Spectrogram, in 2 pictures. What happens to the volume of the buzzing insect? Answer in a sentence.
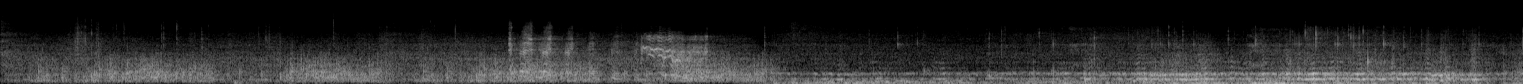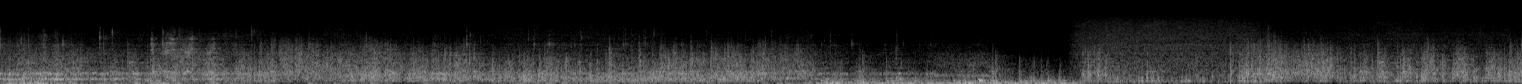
The loudness of the buzzing insect goes up, then down.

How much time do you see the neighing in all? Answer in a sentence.
You can hear the neighing for 3 seconds altogether.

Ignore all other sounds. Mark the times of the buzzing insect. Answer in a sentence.
The buzzing insect can be heard from 0.0 to 25.1 s.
